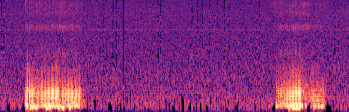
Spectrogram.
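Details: A female dog sleeping on her owner's bed in the morning, snoring loudly enough to keep the owner awake: two loud, rattling snores about five seconds apart with quiet room noise between.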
